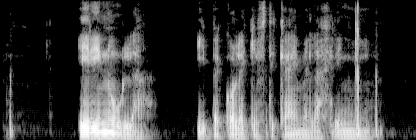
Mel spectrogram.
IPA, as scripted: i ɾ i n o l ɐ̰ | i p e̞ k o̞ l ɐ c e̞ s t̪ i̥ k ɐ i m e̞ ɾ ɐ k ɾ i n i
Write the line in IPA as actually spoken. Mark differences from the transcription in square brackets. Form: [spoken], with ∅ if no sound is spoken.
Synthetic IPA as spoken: i ɾ i n [u] l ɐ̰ | i p e̞ k o̞ l ɐ c e̞ [f] t̪ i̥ k ɐ i m e̞ [l] ɐ [x] ɾ i [ɲ] i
